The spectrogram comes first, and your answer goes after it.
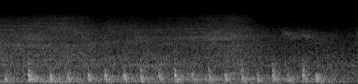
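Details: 2010 Daewoo Matiz, 0.8 petrol, manual, front-wheel drive, 145,000 km, raised with front wheels off: dull, evenly spaced clunks about three a second as the tie rod is rocked by hand; worn inner tie rod joint, worn boot likely let moisture in; tie rods and ends replaced.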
